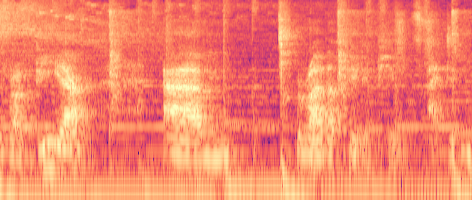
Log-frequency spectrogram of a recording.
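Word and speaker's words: Rabiya: is rabia radha sorry i always always always pronounce the name wrong and which is i just get enough of it because it's not right i know it's rabia but i've got that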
